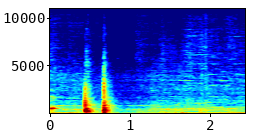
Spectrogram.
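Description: Two sharp knocks about a quarter second apart, the loudest sounds here, over steady background music.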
